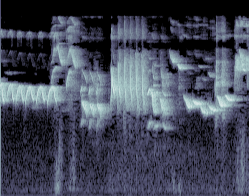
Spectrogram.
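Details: White-rumped shama provocation song for young or stressed birds: opens with a repeated looping whistle about five times, then buzzy trills and bright rising and falling whistles.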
